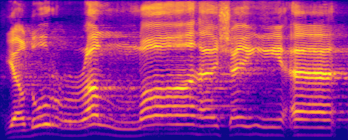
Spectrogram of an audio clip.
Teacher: le mot Allah prononcé plein à la bouche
